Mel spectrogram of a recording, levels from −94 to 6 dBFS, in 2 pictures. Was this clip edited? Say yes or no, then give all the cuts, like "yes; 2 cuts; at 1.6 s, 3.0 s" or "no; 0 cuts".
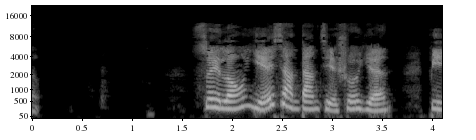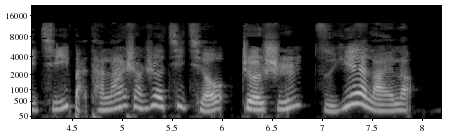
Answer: yes; 1 cut; at 6.1 s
